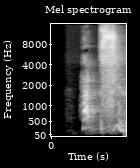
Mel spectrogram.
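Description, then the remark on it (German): A single sharp sneeze, a brief intake followed by a loud explosive burst of breath, with no talking around it. “Gesundheit.”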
